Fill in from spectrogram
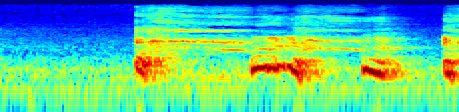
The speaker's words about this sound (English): Sorry. oh no, no, because it's so stupid, dude. I would cough too.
